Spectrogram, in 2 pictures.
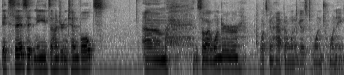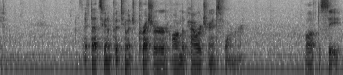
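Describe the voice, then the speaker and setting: A man with a fairly low voice talks casually while testing an old radio set. He thinks aloud in a relaxed, offhand way and is easily amused. There is a faint hiss behind him. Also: measured pace, echoey room.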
